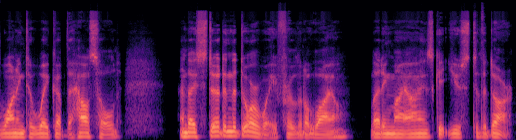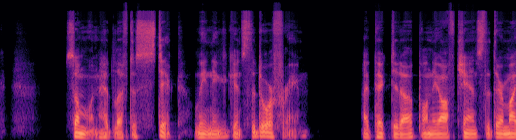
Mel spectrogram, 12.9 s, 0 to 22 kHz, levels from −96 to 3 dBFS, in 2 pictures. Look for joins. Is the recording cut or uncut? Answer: uncut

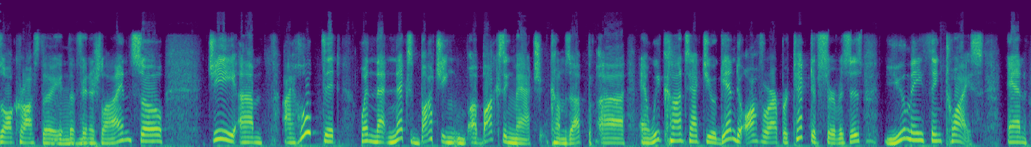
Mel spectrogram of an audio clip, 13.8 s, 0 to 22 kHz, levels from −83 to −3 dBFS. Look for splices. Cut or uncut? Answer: uncut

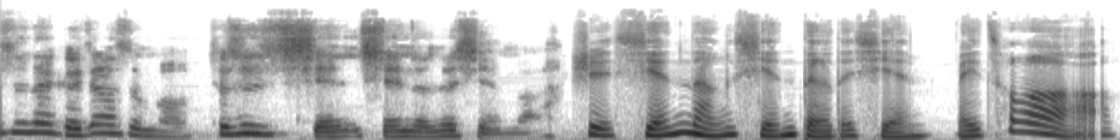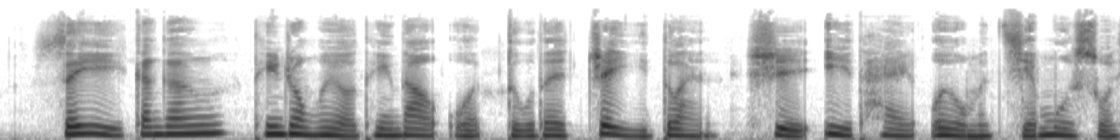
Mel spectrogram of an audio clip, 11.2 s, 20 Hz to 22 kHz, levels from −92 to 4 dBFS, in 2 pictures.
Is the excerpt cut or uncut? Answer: cut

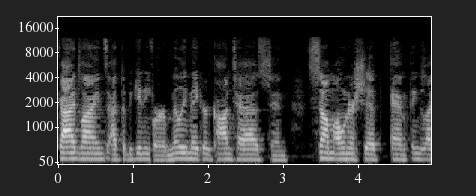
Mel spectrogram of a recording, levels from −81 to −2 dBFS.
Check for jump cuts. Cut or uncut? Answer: cut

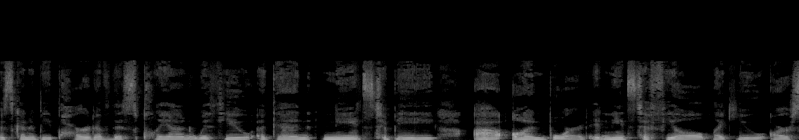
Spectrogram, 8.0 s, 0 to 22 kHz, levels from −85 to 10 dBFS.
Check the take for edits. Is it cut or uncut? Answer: cut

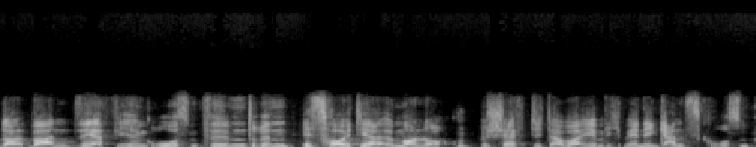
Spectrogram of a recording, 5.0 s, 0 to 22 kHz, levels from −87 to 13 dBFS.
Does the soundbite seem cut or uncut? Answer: cut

